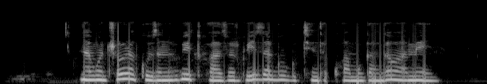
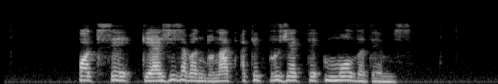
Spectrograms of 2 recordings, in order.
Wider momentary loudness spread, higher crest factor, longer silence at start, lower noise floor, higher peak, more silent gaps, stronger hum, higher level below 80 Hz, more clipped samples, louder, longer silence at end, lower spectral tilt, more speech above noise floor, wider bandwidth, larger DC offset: about the same, 6 LU vs 8 LU; second, 14 dB vs 20 dB; second, 0.2 s vs 0.8 s; second, -53 dBFS vs -57 dBFS; second, -10 dBFS vs -2 dBFS; neither; neither; first, -50 dBFS vs -56 dBFS; neither; second, -23 LUFS vs -20 LUFS; second, 0.5 s vs 0.95 s; about the same, -6.5 dB/octave vs -5.5 dB/octave; second, 31 dB vs 38 dB; about the same, 7.8 kHz vs 7.2 kHz; neither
